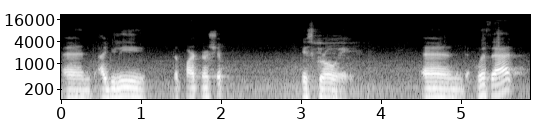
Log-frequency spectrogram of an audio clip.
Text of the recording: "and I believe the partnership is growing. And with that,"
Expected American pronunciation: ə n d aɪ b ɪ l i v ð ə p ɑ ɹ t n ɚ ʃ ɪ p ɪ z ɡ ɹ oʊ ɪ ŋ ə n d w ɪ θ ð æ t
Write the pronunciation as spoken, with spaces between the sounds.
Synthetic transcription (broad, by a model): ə n d aɪ b ɪ l i v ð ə p ɑ ɹ t n ɚ ʃ ɪ p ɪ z ɡ ɹ oʊ ɪ ŋ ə n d w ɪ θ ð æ t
